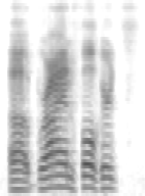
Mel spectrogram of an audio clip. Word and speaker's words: Brian Folkerts: Brian Folkerts.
